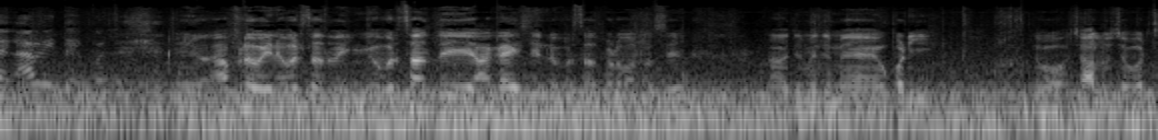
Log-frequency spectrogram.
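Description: Steady rumble of a car's engine and road noise heard inside the moving car, with people talking over it now and then.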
